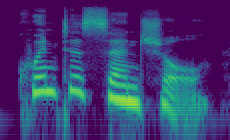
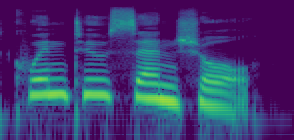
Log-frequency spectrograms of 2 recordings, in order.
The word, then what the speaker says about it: quintessential: Then comes sen, which rhymes with ten and is stressed.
